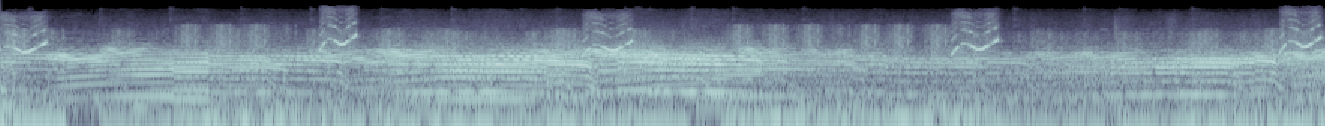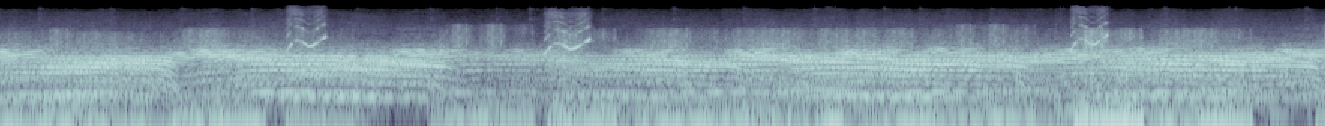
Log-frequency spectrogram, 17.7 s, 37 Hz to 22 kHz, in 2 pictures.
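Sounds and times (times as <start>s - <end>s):
rising squeaky cries: 0.0s - 4.4s, 6.3s - 6.7s, 8.0s - 9.1s, 10.2s - 11.3s, 12.4s - 13.1s
cows mooing: 0.0s - 17.6s
steady low rumble: 0.0s - 17.6s.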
